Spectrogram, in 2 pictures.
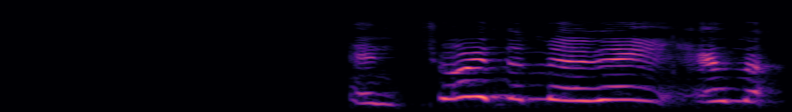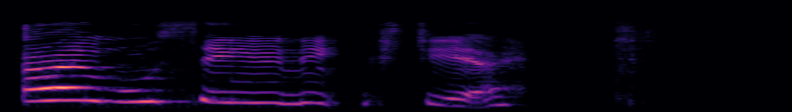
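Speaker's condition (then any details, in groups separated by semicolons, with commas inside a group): Cerebral palsy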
